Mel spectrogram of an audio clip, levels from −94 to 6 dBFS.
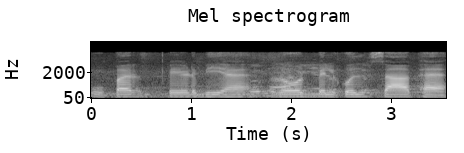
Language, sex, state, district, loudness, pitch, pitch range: Hindi, male, Madhya Pradesh, Katni, -20 LUFS, 125 Hz, 120-130 Hz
